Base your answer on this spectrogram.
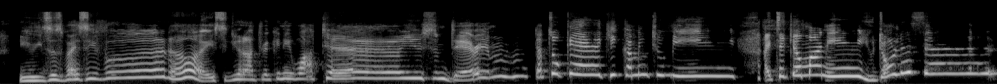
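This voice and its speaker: The speaker uses a put-on character voice with a French accent. Pitch swings very widely at a moderate pace. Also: woman, extremely high pitch for a woman. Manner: scolding, cute.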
